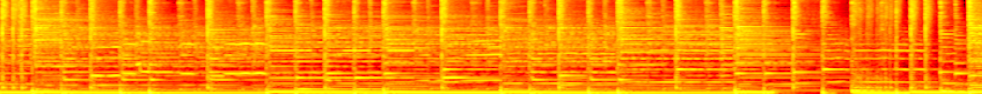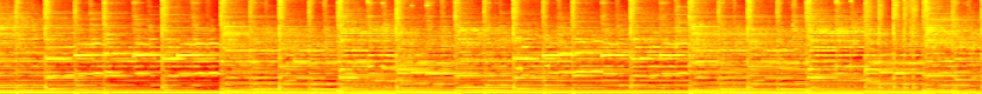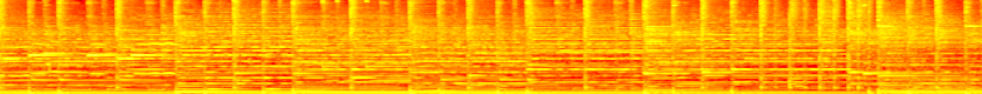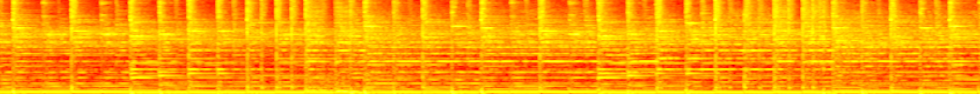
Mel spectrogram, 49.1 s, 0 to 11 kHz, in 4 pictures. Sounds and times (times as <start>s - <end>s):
Music: 0.0s - 49.0s.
